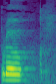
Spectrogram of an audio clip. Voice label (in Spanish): "proc", Silabas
